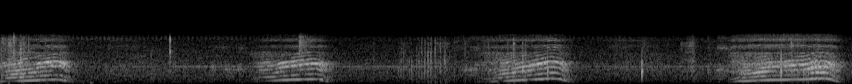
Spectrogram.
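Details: Woman asleep on a futon, heavy snoring: loud, voiced, groaning snores on each breath in, about four in ten seconds, with quiet pauses between them.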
